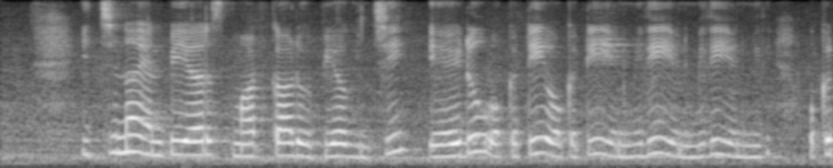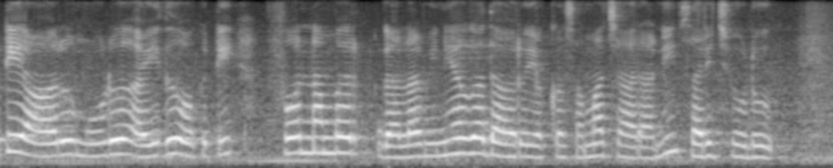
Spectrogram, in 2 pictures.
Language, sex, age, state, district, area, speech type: Telugu, female, 18-30, Andhra Pradesh, Sri Balaji, rural, read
